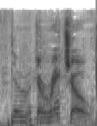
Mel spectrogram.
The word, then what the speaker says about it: derecho: Derecho. – Derecho. – Derecho. It's like a S-H. It's like a S-H. Okay, derecho. – Derecho. – D-E-R-E-C-H-O.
